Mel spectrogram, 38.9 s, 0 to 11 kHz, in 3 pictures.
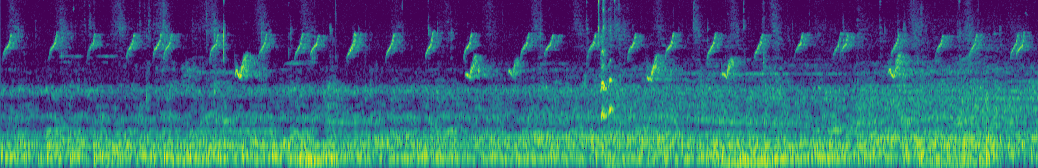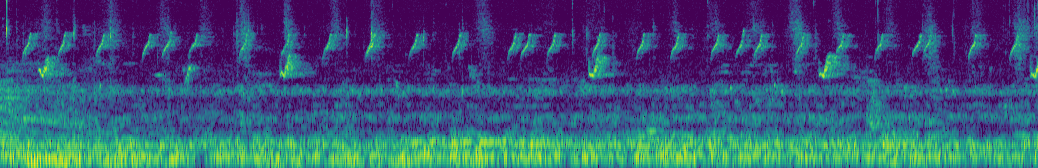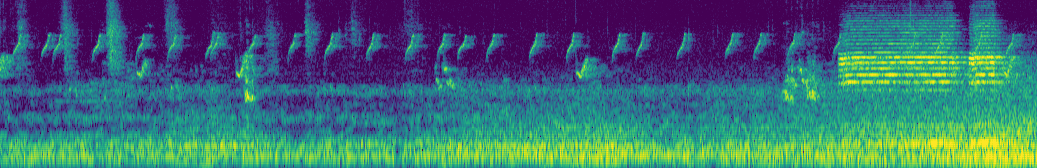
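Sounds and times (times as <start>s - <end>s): low background rumble: 0.0s - 27.2s
birds chirping: 0.0s - 38.9s.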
